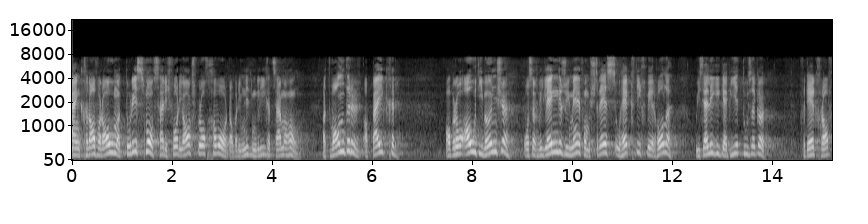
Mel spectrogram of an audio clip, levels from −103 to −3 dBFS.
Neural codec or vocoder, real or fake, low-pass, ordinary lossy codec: none; real; 7.2 kHz; MP3, 48 kbps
